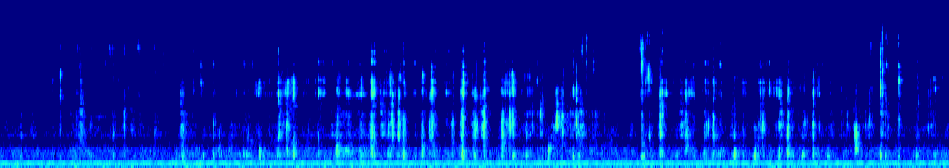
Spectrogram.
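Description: A person chewing pizza: faint, wet chewing clicks and crackles, sparse at first and coming quickly from about four seconds in.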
